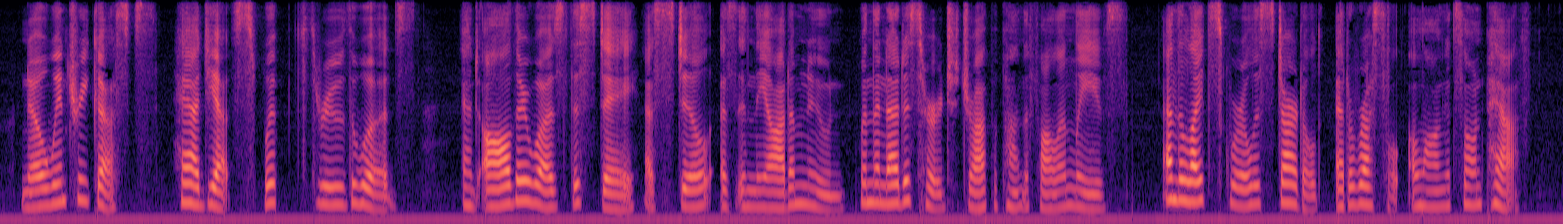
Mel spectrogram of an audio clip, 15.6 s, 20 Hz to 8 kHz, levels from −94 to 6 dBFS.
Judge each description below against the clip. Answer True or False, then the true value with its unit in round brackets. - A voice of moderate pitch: True (180 Hz)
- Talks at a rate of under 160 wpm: False (175 wpm)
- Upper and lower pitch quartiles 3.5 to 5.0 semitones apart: True (4.5 semitones)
